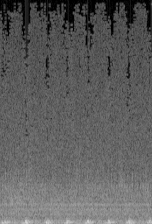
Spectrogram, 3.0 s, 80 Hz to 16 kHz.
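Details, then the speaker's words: Fetal heart monitor on labor and delivery, mother in hospital for reduced fetal movement since the night before, baby boy: rapid, regular whooshing fetal heartbeat, around 145 beats a minute. "hear that we got a little heartbeat as background noise right now"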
